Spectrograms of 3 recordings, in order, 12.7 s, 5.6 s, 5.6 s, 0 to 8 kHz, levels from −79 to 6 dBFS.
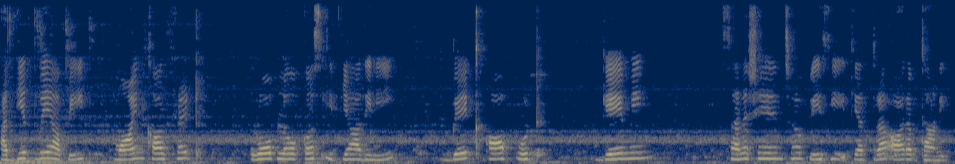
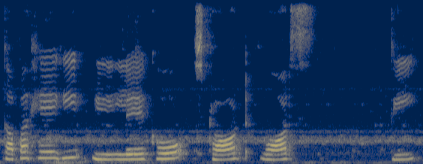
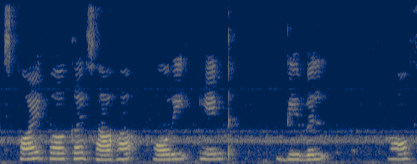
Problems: background sounds at intervals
